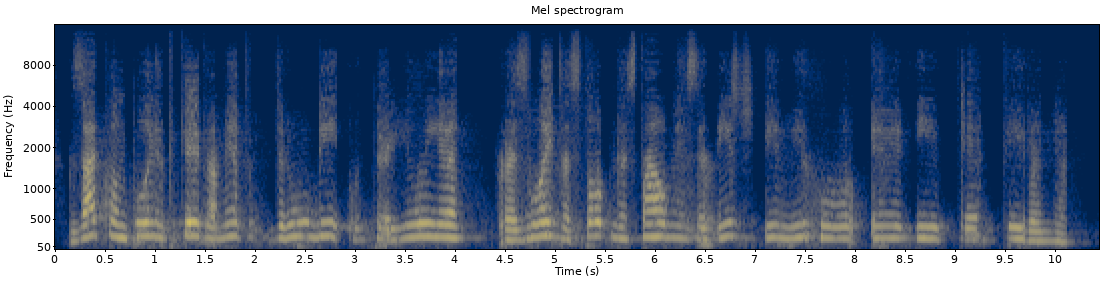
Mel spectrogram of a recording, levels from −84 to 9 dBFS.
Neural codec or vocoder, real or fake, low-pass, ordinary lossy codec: codec, 44.1 kHz, 0.9 kbps, DAC; fake; 14.4 kHz; none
